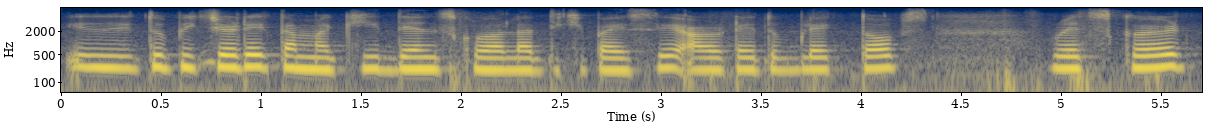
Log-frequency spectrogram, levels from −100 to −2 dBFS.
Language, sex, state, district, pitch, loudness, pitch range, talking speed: Nagamese, female, Nagaland, Dimapur, 225 Hz, -17 LUFS, 215-240 Hz, 190 wpm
